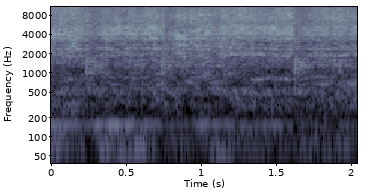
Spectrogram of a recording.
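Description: Action-film soundtrack: a steady rushing noise with a low rumble and a steady low hum underneath.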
